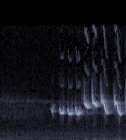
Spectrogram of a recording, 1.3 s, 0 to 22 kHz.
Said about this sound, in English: Ground warbler number 3.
